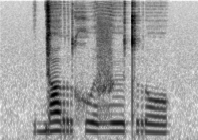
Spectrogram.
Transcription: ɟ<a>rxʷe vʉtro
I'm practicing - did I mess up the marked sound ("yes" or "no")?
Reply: no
